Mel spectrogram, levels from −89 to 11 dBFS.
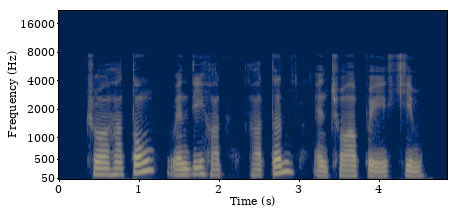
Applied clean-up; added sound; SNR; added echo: neural mask model Resemble Enhance denoiser.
